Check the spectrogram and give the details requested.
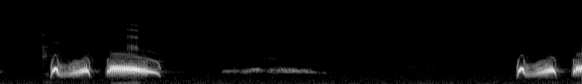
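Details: Spotted dove used as a decoy, cooing to incite fighting and call a mate. A double-note phrase ending in a long low coo, a faint soft murmur, then a new phrase beginning after a pause.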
